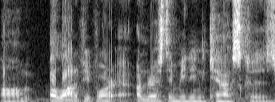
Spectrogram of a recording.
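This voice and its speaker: The man talks at a fairly quick pace. Noticeable background noise and audible room echo fill the recording. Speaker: sports podcaster. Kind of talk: casual sports commentary.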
